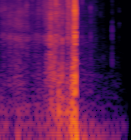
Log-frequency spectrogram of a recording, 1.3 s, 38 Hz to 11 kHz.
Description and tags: scratch-wood01
Scratching a piece of wood.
